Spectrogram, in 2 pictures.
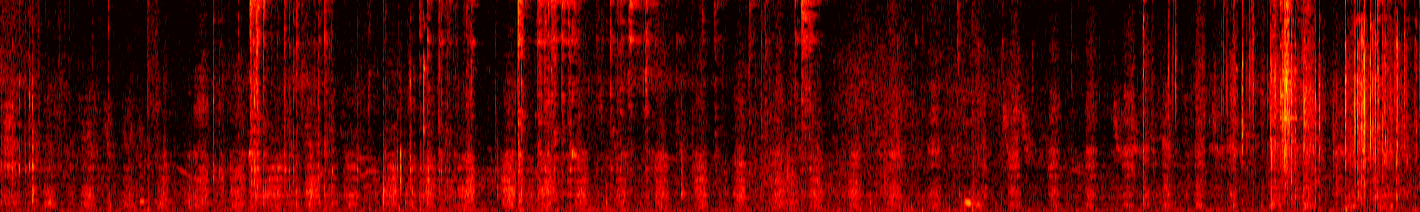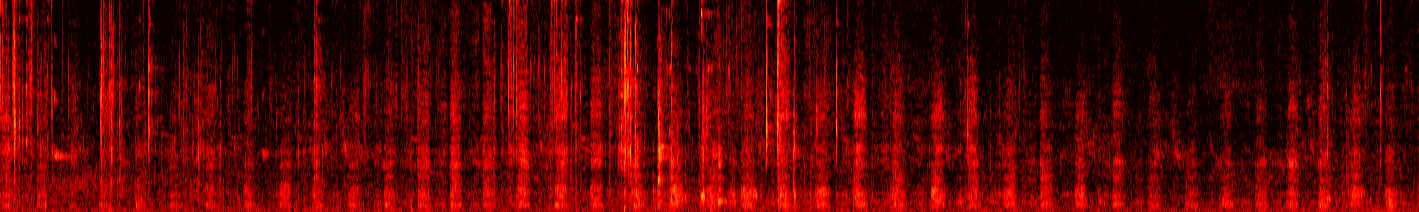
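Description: A Rottweiler panting as it bites and tugs at a plastic swing seat, with frequent clicks and rattles from the swing's metal chains. The rattling is loudest about halfway through.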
